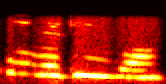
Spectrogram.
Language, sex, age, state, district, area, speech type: Dogri, female, 18-30, Jammu and Kashmir, Udhampur, rural, conversation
